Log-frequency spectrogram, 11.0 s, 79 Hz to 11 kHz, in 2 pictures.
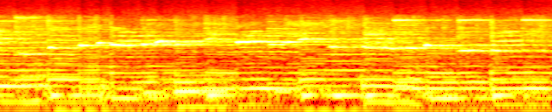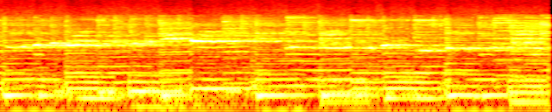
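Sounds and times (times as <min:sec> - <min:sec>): acoustic guitar: 0:00.0 - 0:11.0.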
